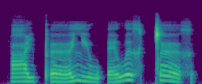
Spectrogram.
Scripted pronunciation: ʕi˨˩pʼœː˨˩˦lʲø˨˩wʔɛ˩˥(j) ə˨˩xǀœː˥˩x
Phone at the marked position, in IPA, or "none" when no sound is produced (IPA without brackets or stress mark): w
